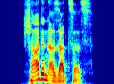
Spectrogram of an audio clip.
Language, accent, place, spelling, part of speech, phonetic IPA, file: German, Germany, Berlin, Schadenersatzes, noun, [ˈʃaːdn̩ʔɛɐ̯ˌzat͡səs], De-Schadenersatzes.ogg
- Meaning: genitive of Schadenersatz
